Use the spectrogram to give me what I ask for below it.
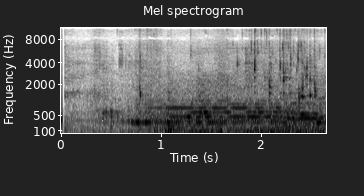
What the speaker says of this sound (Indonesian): Lalu tambahkan 1800 ml air. Selanjutnya ini diaduk dulu sampai tercampur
